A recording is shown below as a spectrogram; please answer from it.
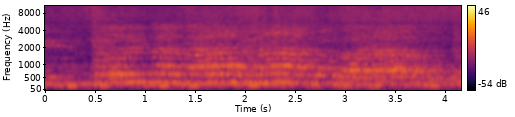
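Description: A small mixed group of voices singing a scripture song together, accompanied by a strummed nylon-string acoustic guitar.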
